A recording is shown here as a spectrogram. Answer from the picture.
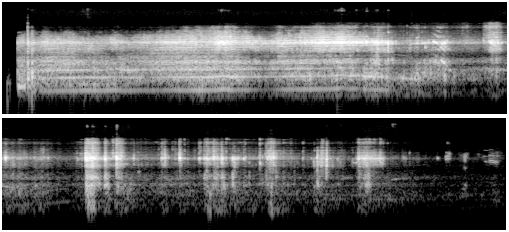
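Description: A race car at speed, its engine running at a steady pitch and growing louder for about five seconds before it stops; then scattered scrapes and knocks, the sharpest a couple of seconds later, as the car slides off the road in a crash.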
